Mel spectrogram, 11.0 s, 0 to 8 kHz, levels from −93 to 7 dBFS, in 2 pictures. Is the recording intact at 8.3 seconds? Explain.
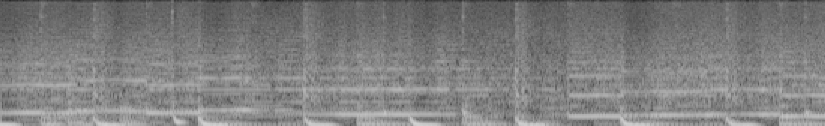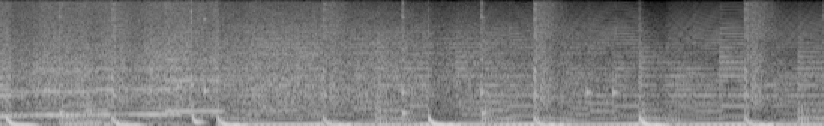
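No. At 8.3 seconds, as everywhere else in the clip, you're hearing a wrong sample rate problem. The samples are clocked out slower than they were captured, with no resampling, so everything runs at about two-thirds speed (0.667×) and drops about 7 semitones in pitch together. That gives a low, dragging, sluggish sound, and the ratio fits audio recorded at 24 kHz being played back at 16 kHz.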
